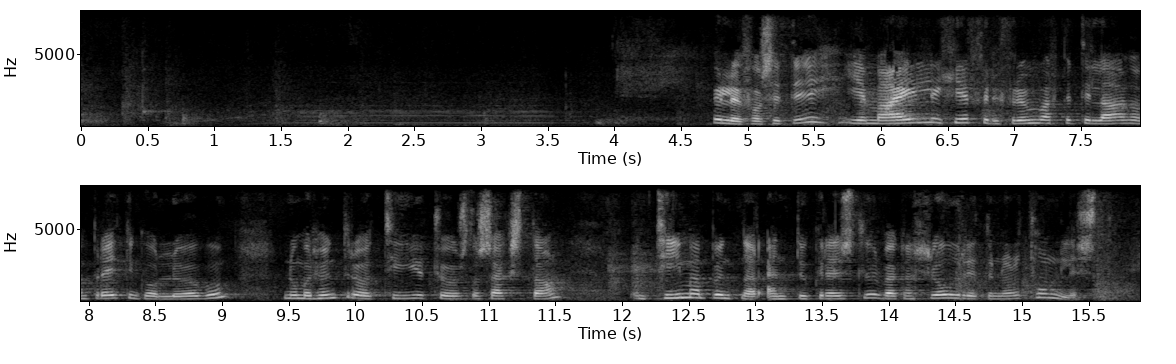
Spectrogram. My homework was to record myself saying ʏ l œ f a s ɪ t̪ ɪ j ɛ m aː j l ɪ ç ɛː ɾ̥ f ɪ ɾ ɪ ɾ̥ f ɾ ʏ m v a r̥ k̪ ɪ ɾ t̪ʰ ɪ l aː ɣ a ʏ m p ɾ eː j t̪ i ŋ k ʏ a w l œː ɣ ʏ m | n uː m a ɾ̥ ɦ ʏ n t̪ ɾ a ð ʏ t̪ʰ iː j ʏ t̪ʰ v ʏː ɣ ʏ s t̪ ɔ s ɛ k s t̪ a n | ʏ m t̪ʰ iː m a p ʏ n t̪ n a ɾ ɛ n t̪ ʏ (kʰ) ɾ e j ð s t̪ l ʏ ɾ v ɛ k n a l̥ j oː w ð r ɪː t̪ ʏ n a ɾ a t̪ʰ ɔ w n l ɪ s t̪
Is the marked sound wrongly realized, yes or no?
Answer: yes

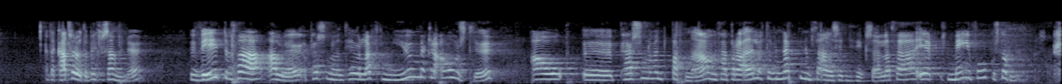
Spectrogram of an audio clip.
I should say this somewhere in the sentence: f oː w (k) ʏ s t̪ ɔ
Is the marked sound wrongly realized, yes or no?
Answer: no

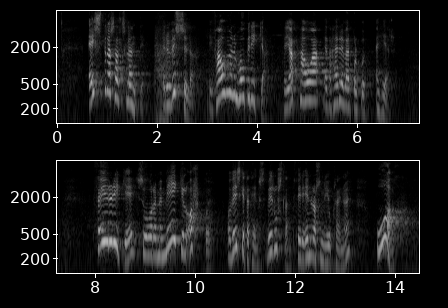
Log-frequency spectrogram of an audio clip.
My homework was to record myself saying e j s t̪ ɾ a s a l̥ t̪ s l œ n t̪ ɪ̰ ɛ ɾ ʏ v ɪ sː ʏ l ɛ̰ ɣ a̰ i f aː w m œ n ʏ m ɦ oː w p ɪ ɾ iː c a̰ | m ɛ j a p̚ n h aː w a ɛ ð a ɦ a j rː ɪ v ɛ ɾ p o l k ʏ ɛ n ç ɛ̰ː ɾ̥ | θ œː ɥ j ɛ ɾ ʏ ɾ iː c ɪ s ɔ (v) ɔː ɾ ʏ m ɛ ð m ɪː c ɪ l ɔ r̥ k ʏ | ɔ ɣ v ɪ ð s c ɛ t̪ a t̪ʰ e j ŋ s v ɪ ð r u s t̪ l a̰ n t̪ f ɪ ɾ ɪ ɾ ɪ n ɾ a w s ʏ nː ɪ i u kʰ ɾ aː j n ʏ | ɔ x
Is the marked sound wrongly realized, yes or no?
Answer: no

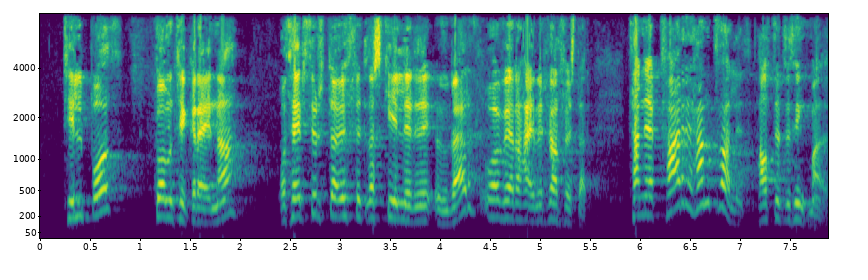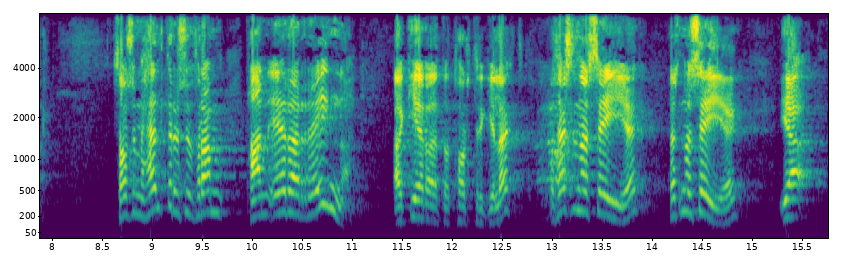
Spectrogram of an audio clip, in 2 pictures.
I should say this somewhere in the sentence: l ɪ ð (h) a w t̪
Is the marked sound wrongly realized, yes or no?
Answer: no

